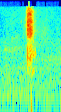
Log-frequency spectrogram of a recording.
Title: TYPES OF SNEEZES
